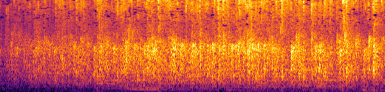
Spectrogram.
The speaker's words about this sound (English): Good afternoon. I just love it when people clap before they've heard me speak.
